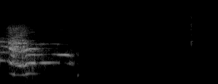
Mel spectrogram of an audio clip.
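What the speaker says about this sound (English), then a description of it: "Cat has distracted me from what I was talking about." A cat gives one clear, fairly close meow lasting under a second, followed by near silence and a faint brief click; nobody talks.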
